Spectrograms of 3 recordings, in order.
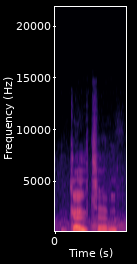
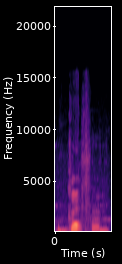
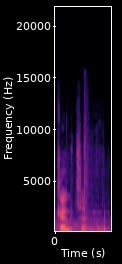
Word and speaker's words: Gotham: from village is pronounced gotem stemming from goat town the pronunciation gotham was adapted for batman so i've been saying it wrong all along it's goten we're not actually going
